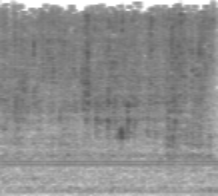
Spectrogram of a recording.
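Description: Boiling water poured in a steady stream from a pot into a greasy air fryer basket sitting in a stainless-steel sink, splashing as it fills. The hot water goes over detergent to loosen the grease.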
